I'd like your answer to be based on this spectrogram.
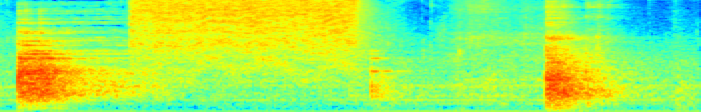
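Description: Cooking spray hisses from an aerosol can in a long steady burst onto a baking pan, followed by a shorter spurt, with a light metallic clink of the pan at the start.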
